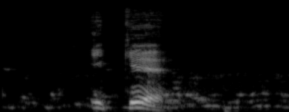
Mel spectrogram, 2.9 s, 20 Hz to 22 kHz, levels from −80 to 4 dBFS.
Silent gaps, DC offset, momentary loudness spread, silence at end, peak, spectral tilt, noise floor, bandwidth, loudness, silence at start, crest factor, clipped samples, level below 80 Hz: none; under 0.1%; 26 LU; 0.75 s; -16 dBFS; -4.5 dB/octave; -62 dBFS; 16.5 kHz; -32 LUFS; 0.9 s; 20 dB; under 0.1%; -76 dBFS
